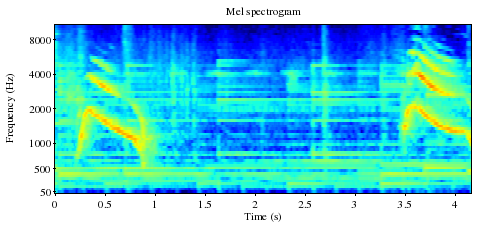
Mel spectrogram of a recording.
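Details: A one-month-old rescued kitten, found left on a roof in blazing sun, meows during her first bath, cleaned because she had fleas and was very dirty; two high, thin meows rise then slide down, about three seconds apart, over soft music.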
